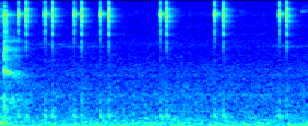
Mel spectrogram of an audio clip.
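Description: Computer mouse buttons clicking: a dozen or so sharp clicks, often in quick pairs, spaced unevenly.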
